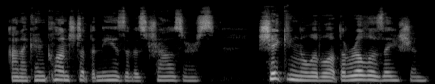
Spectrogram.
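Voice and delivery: plain reading voice

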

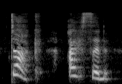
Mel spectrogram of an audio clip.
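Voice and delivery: put-on flustered rushed correction near the baby; hasty cover-up. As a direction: cover the curse fast and loud. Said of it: "said hastily".

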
